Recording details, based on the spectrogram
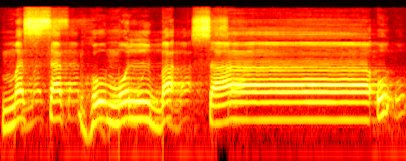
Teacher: یہ بڑی مد ہے، اس کو 4 سے 5 الف کی مقدار تک کھینچ کر پڑھیں گے ، یعنی 4 سے 5 سیکنڈ تک اس کو لمبا کر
